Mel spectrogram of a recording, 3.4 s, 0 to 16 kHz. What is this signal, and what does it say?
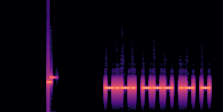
Morse code, heard as a keyed tone, about 32 wpm, 700 Hz. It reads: COAT
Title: Sentences from Top 1600 Words - New Word Drill Alt - 30wpm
